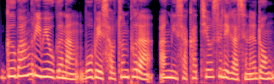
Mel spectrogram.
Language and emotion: Bodo, neutral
